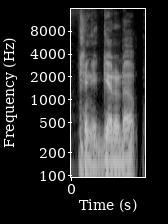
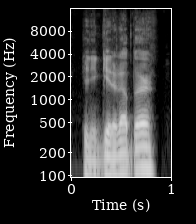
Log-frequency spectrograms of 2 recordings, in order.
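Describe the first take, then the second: First: Much softer, lower suggestive undertone; low innuendo aside. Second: Said in the usual way. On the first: Shown as a demonstration. Host repeating the question as innuendo, hushed and low. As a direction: drop it to a quiet, low aside.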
